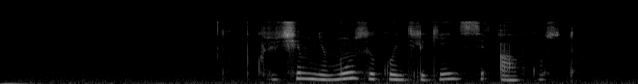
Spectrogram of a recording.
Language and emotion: Russian, neutral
